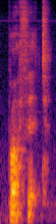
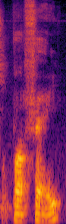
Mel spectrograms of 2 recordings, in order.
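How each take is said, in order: First: The final T sound is pronounced. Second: The final T sound is silent. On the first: The speaker calls it wrong. "not buffet" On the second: The speaker calls it right. "the T at the end is not pronounced, it's silent"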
